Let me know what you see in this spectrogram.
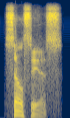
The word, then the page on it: Celsius: British English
